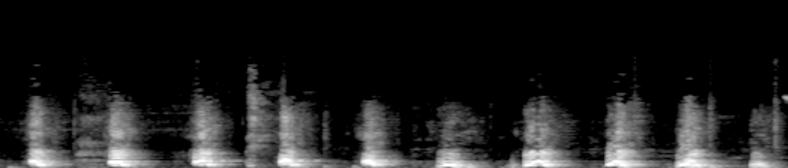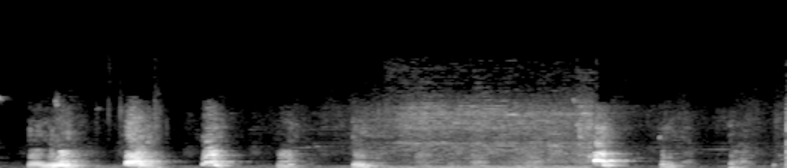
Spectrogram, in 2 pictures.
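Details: Mastiff playing with a sock monkey jack-in-the-box, giving a steady run of loud, deep barks about two per second, briefly broken near the end by a rattling, hissing toy noise.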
